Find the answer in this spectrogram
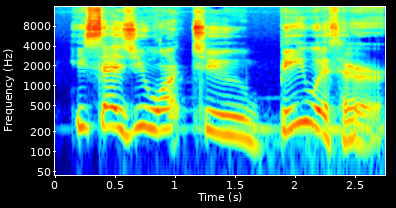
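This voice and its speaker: A man's put-on character voice, high-pitched, with lively intonation and a very slow pace. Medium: read story. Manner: smooth, sinister.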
